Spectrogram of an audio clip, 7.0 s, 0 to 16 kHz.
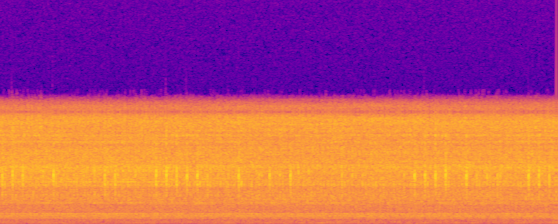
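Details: Mazda 6 GH 2.0 engine, cold idle at 1000-800 rpm after long standing: light, uneven ticking knock about four per second, disappearing once coolant temperature begins rising; cause unclear.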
